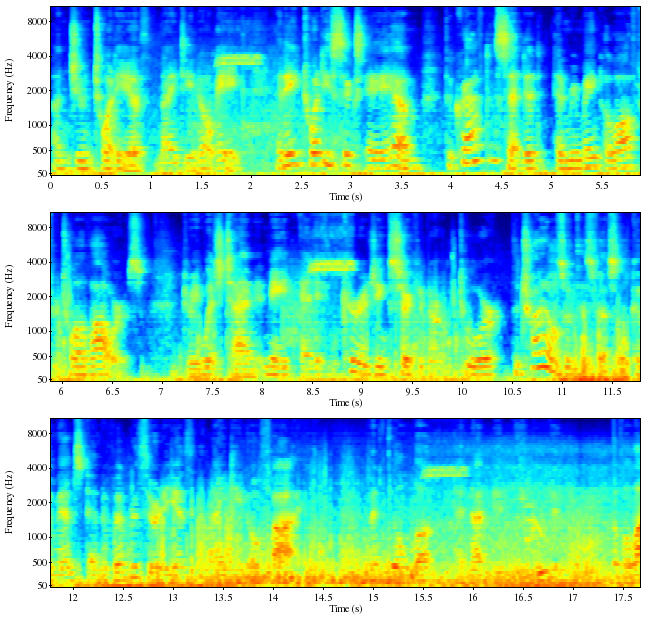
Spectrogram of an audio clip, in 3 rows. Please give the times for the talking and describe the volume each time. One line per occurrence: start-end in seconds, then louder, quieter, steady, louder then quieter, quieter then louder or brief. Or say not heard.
0.0-14.3 steady
14.9-17.6 brief.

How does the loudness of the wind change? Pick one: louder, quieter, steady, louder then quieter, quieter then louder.
louder.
